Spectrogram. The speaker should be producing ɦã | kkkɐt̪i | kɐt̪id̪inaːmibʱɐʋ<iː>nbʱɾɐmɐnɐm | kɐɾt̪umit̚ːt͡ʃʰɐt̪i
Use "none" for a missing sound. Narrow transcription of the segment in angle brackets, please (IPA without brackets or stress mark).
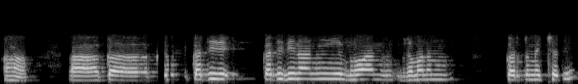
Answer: aː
